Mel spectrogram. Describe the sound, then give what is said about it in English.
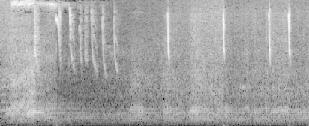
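A rufous hummingbird gives a quick run of sharp, high chips, then a few spaced single chips. A thin whistling tone, like a wing trill, sounds at the start over a low background rumble. “Nearly all the rufous hummingbirds will begin their migration by late August, sipping their way south on high mountain wildflowers all the way to Mexico, until they whistle into our lives again in spring.”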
